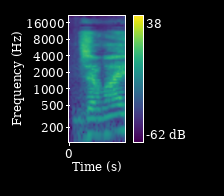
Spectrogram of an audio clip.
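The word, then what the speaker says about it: jamais: उसको जमाई भी बोलते हैं। Okay spelling J ए आई एस होता है। एस सब्लेट है तो जमाई भी बोलते हैं उसको फ्रेंच वर्ड्स है ये सब।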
